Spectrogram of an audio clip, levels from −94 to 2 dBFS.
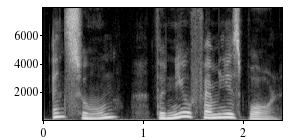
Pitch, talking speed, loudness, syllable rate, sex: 210 Hz, 175 wpm, -16 LUFS, 4.8 syllables/s, female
